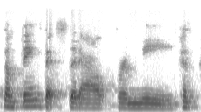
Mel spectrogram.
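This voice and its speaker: A woman guest on a podcast with a notably low voice, speaking in a thoughtful, unhurried way with a few hesitant pauses. Her recording sounds somewhat dull and muffled. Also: mellow. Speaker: interview guest, ministry volunteer and life coach. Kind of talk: casual interview chat.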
